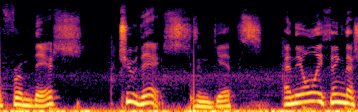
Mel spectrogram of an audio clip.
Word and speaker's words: GIF: It's GIF. It's pronounced GIF.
